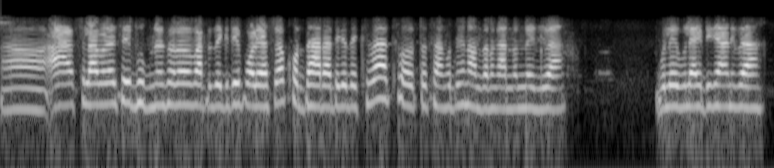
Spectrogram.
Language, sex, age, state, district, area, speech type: Odia, female, 45-60, Odisha, Angul, rural, conversation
